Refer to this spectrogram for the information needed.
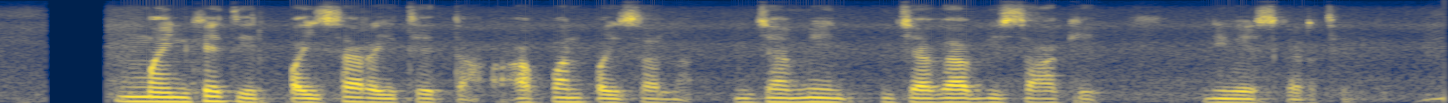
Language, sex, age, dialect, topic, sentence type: Chhattisgarhi, male, 18-24, Western/Budati/Khatahi, banking, statement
